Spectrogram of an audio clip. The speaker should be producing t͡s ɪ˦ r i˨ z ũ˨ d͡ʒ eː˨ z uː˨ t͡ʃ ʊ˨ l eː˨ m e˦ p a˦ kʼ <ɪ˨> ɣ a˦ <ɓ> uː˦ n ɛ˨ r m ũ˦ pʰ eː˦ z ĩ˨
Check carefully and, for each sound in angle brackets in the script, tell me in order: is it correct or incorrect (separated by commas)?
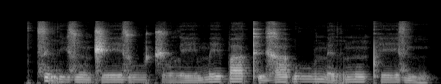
correct, correct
